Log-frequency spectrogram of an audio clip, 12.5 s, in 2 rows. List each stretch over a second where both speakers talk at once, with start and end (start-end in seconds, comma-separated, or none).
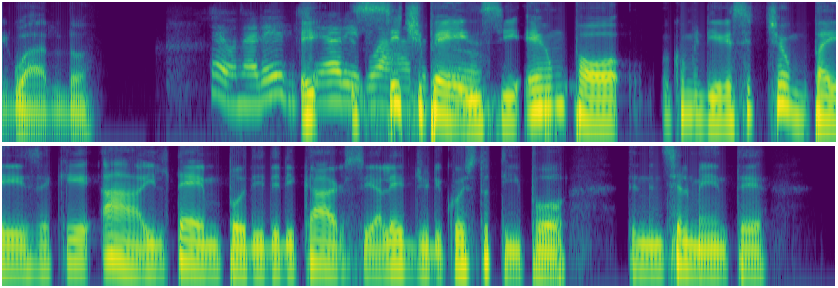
2.2-3.7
